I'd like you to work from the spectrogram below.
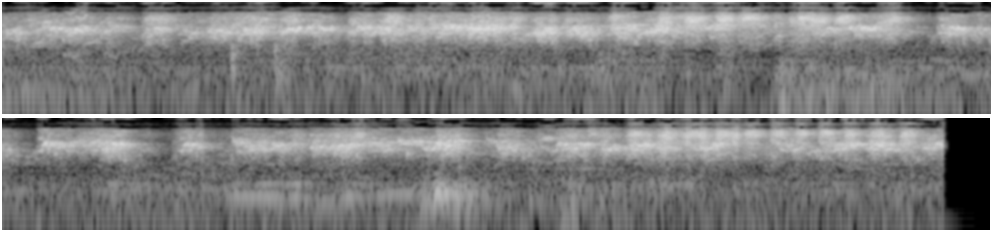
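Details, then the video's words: Budgerigar chirping indoors: a dense, continuous chatter of fast, scratchy chirps and warbles that barely pauses, with a few brief dips in loudness. "parrot chirping sounds"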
